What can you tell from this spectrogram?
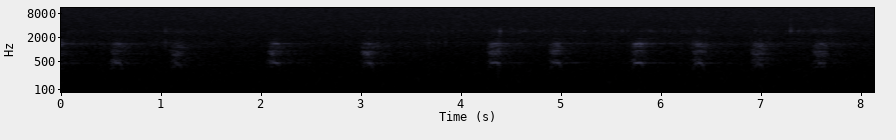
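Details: Barking of the Jämthund Rapp on a loose-dog elk hunt in 2012: distant, steady barks spaced roughly every half second to a second, each bright and clipped, with a quiet backdrop.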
